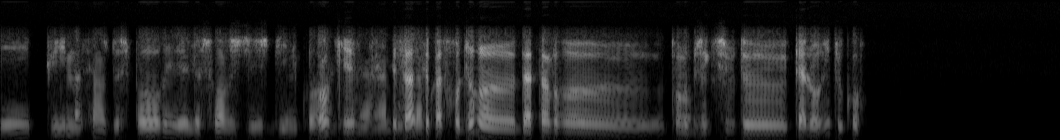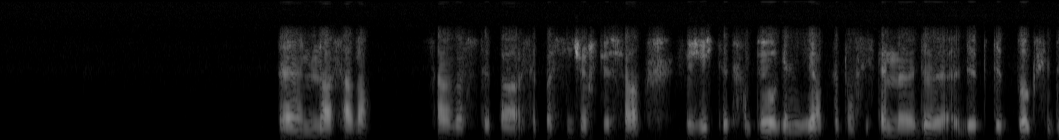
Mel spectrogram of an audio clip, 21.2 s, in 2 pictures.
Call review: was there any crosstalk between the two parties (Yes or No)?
Yes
